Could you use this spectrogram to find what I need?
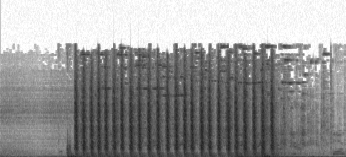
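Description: A machine gun fires a rapid burst.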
